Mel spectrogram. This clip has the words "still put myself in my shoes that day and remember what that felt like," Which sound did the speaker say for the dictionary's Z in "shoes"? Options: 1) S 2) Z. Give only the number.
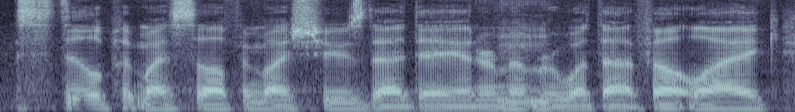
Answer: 2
